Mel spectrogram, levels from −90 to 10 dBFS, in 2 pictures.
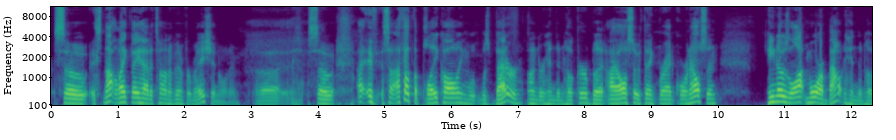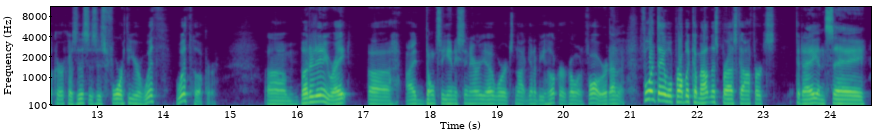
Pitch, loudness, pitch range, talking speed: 140 Hz, -16 LUFS, 130-155 Hz, 205 wpm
